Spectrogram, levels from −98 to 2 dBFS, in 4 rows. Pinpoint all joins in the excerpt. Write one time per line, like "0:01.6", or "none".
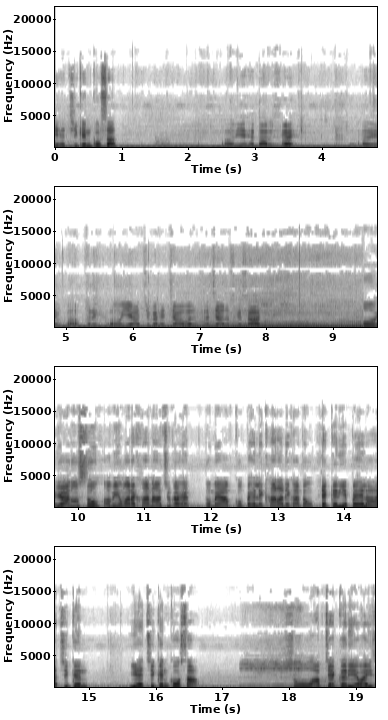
0:05.6
0:09.5
0:13.6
